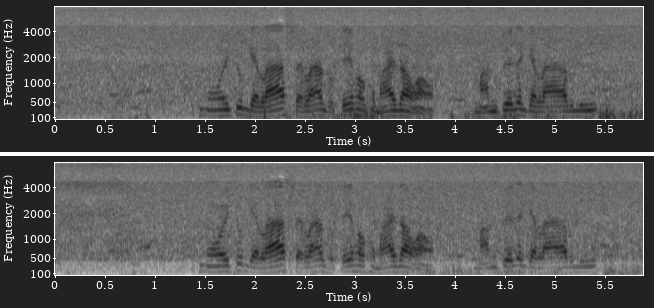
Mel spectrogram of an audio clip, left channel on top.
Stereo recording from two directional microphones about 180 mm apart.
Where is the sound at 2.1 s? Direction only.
20° left (ahead or behind).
